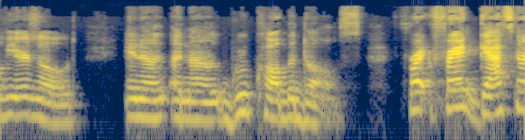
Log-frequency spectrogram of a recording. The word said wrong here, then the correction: Frank Gatson: Frank Gatson. – Gatson, there we go. I always get his name wrong because of all the T's and S's in the middle.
